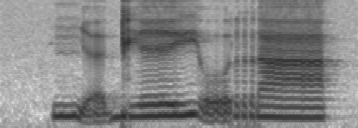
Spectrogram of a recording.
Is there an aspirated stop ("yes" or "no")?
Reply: no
